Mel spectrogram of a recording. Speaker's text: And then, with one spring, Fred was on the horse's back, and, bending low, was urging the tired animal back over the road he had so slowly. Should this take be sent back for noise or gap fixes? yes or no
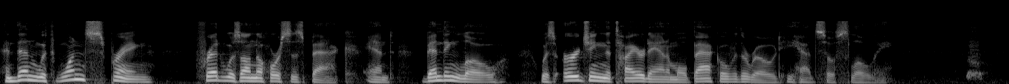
yes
